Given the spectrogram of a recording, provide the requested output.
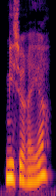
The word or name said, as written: miserere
